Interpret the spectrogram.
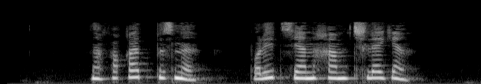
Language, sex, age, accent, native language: Uzbek, female, 19-29, Farg'ona, Uzbek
